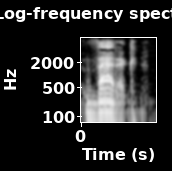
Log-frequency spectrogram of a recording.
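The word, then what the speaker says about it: Vadic: Because I was calling her Vladik last episode, and her name is actually Vadik.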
